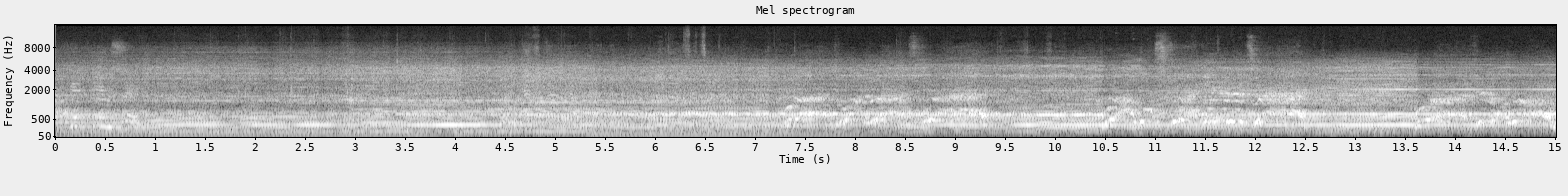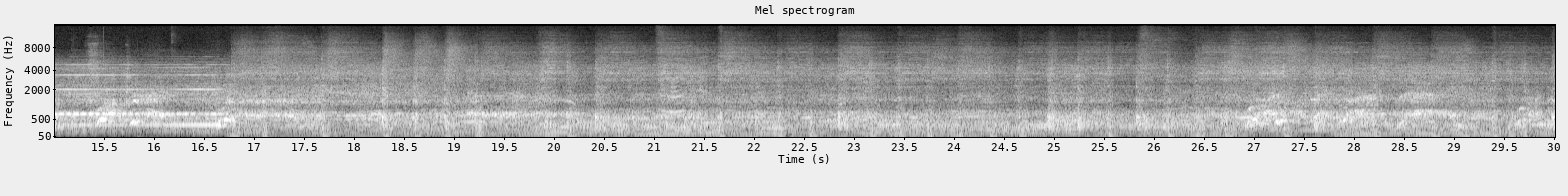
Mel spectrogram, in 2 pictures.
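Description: A melodic hardcore band playing live through a club PA. For about the first seventeen seconds guitar chords ring and are held, with voices over them. Then the full band comes in with drums pounding.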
